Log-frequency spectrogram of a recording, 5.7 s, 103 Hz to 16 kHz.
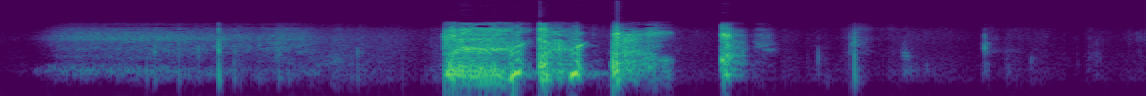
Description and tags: coughing in bed (early morning January 16th of 2009)
cough, coughing, night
